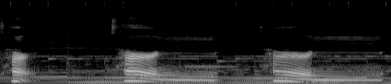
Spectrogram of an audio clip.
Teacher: Notice that you feel a vibration on the final n sound. That means that it is a voice sound.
